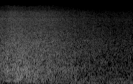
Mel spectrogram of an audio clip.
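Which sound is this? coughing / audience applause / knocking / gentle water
gentle water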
